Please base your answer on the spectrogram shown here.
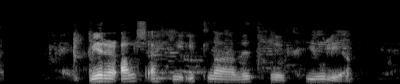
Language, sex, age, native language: Icelandic, male, 14, Icelandic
